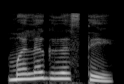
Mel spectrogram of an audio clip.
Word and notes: ಮಲಗ್ರ್ರಸ್ತ: mala grasta

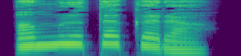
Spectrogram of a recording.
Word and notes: ಅಮೃತಾಕಾರ: amřtākara

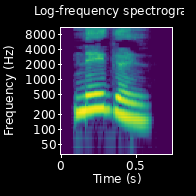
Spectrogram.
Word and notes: ನೆಗಳ್: kannada

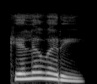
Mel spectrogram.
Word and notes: ಕೆಲವರಿ: kelavari

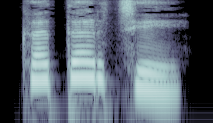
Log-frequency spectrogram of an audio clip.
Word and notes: ಕತರ್ಚೆ: katarce; Kannada

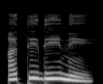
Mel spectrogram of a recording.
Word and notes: ಅತಿದೀನ: kannada

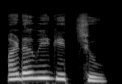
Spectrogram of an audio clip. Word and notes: ಅಡವಿಕಿಚ್ಚು: aḍavi kiccu

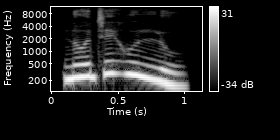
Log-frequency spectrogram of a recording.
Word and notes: ನೊಜೆಹುಲ್ಲು: Kannada

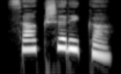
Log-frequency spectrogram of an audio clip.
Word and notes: ಸಾಕ್ಷರಿಕ: Kannada

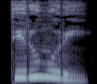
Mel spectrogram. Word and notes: ದುರ್ಮಾರಿ: Kannada

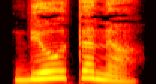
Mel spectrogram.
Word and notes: ದ್ಯೋತನ: dyōtana; Kannada

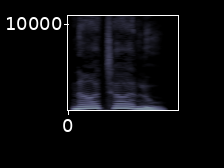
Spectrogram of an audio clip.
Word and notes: ನಾಚಾರ್ಲು: nacārlu

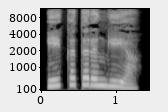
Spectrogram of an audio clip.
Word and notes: ಏಕತರಂಗೀಯ: ēkataraŋgīya

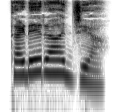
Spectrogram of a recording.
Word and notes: ತಡೆರಾಜ್ಯ: taḍerājya

